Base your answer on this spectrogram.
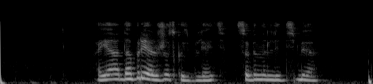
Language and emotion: Russian, angry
